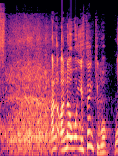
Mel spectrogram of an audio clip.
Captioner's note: audience laugh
